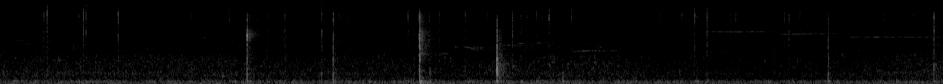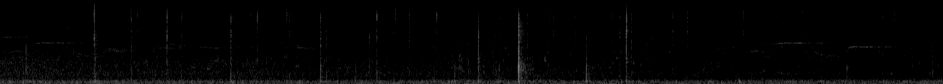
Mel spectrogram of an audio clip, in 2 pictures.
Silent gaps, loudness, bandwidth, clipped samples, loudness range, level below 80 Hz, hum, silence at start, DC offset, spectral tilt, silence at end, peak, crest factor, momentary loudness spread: none; -51 LUFS; over 20 kHz; under 0.1%; 7 LU; -64 dBFS; none; 0 s; under 0.1%; -2.5 dB/octave; 0 s; -16 dBFS; 38 dB; 13 LU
